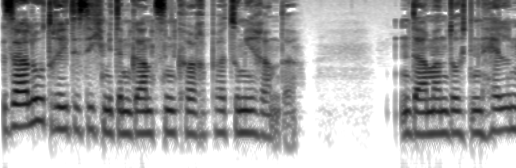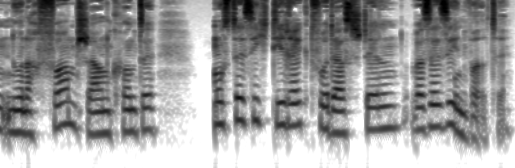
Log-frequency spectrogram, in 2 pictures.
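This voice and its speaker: Calm, mellow-voiced woman narrator. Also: fairly low pitch, measured pace. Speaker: audiobook narrator. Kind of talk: scripted narration.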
